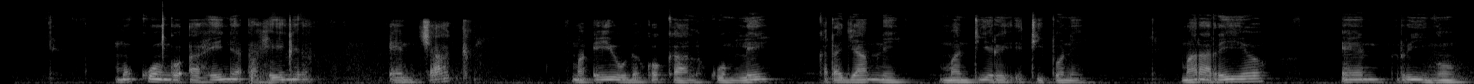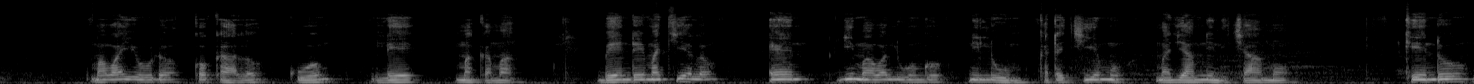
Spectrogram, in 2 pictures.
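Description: A speech clip with a call bitrate drop from 2.51 s to 6.73 s, where the sound turns rough and muffled before recovering. The encoder's rate falls from 32 kbps to 9 kbps and sits at its lowest for about 3.1 s. The audio bandwidth shrinks from 20 kHz to 8 kHz as well. On a spectrogram this shows as a hard ceiling at 8 kHz across that stretch, with the energy above it missing and blocky, smeared texture below.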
